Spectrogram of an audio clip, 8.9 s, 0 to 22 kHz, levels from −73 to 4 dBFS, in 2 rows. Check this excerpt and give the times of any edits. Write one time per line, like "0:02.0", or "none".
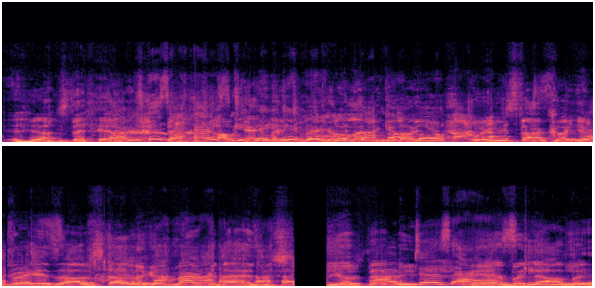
none

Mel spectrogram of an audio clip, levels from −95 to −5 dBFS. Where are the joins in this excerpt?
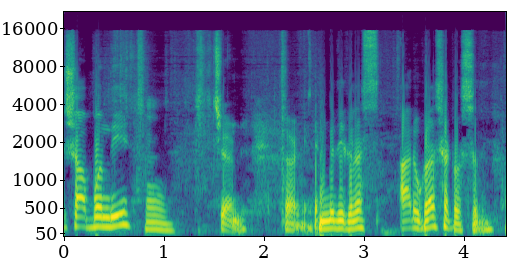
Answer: none

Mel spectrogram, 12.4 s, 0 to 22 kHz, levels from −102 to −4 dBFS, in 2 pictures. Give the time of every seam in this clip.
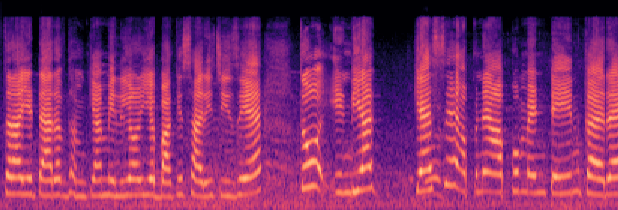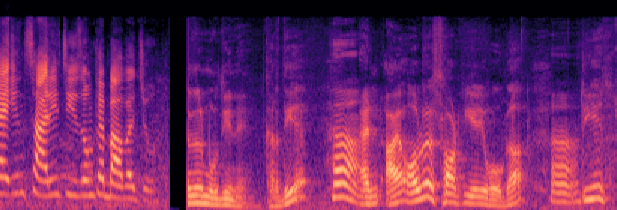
0:08.0

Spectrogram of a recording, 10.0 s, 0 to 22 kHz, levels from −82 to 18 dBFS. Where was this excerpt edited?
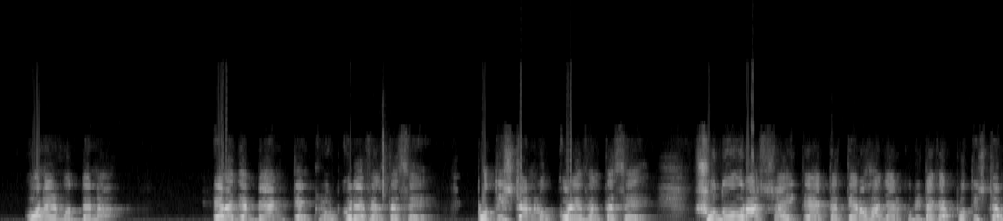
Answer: none

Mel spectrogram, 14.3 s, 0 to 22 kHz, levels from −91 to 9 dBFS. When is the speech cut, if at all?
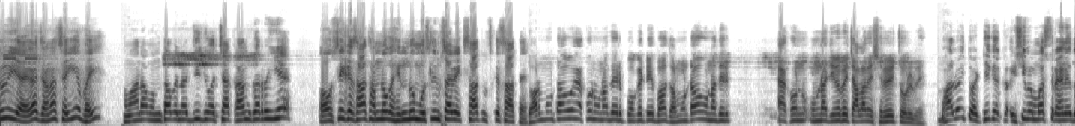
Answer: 0:01.5
0:07.0
0:12.5

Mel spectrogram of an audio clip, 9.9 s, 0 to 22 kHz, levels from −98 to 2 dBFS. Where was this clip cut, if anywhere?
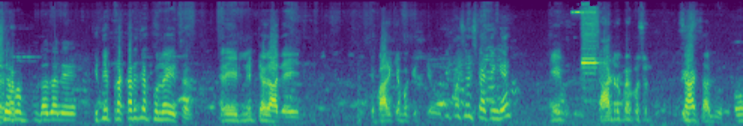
0:01.2
0:06.2

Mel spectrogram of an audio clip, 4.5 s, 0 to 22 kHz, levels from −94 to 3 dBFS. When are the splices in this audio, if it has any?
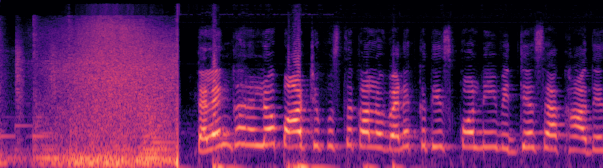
0:01.3

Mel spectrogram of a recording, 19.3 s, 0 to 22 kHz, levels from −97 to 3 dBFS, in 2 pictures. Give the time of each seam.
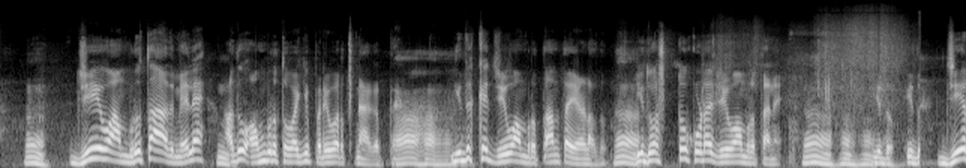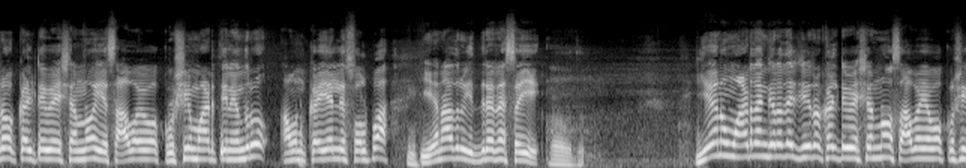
0:09.2

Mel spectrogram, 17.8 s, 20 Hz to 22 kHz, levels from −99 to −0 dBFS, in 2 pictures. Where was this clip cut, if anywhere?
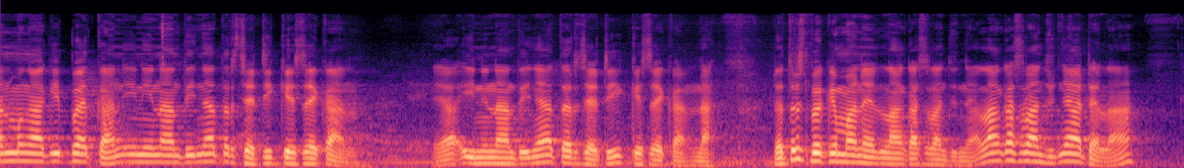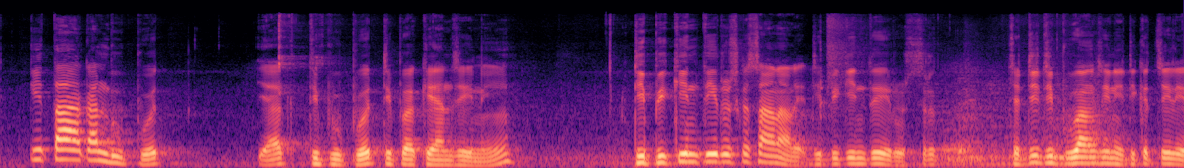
none

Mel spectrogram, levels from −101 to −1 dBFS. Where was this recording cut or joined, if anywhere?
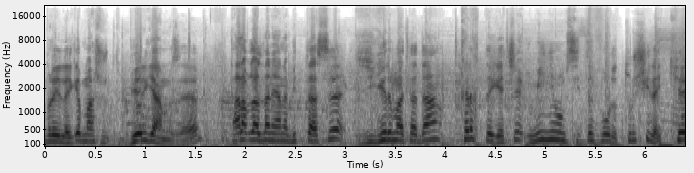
0:01.7
0:03.1
0:04.0

